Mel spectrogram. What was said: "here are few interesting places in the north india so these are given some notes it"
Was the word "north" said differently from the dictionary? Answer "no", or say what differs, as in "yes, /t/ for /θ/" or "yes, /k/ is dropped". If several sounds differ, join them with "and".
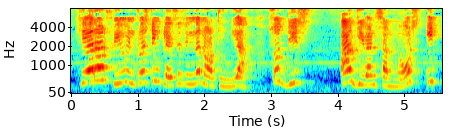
yes, /t/ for /θ/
